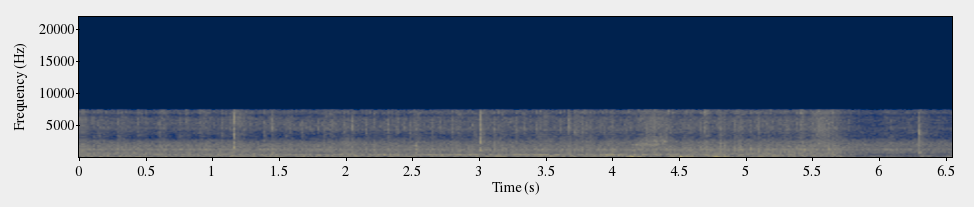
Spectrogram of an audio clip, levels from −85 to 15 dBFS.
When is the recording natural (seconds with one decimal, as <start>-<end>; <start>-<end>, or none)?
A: 0.0-6.5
